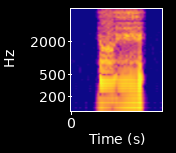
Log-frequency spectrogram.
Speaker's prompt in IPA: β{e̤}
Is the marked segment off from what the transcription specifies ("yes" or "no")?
no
